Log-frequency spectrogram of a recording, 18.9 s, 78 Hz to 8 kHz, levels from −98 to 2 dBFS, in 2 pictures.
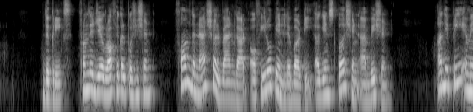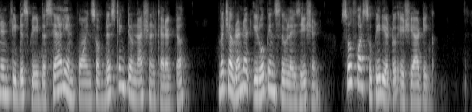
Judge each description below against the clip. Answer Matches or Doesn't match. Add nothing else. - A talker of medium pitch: Matches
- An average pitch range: Doesn't match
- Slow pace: Matches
